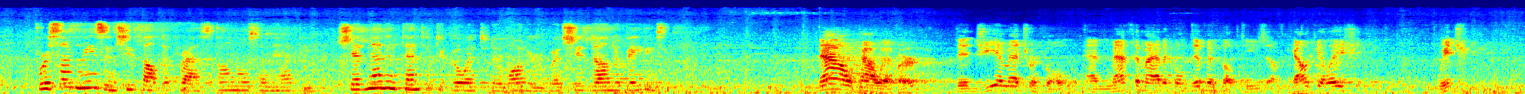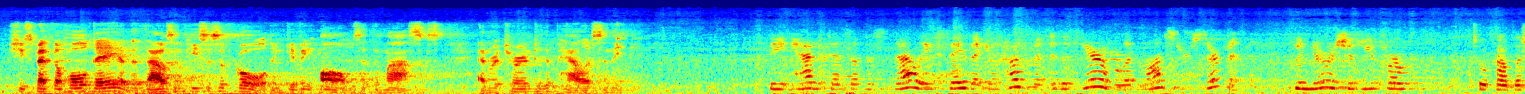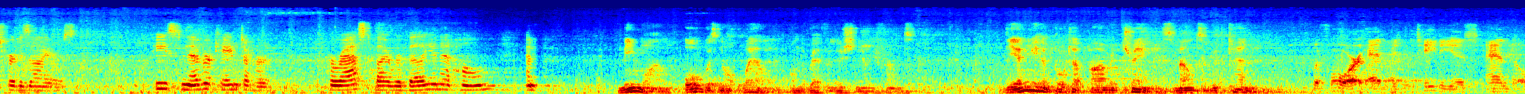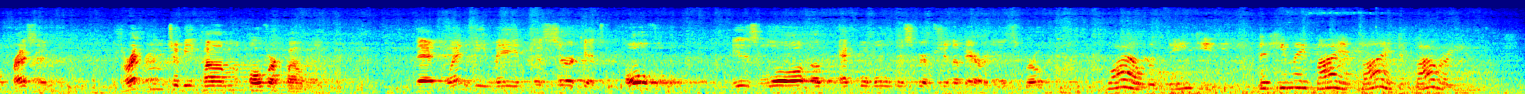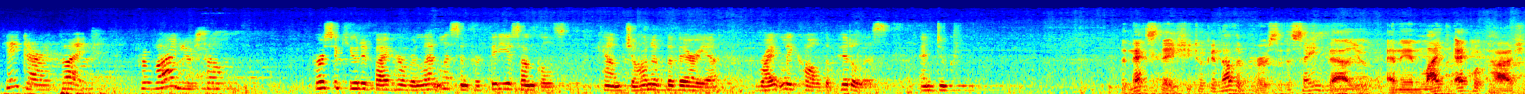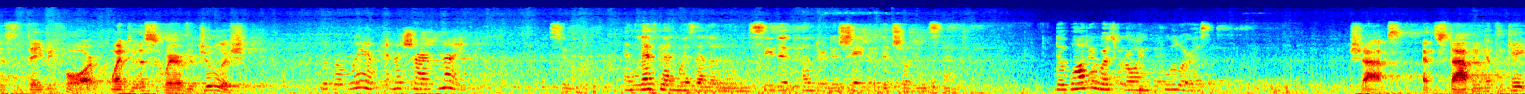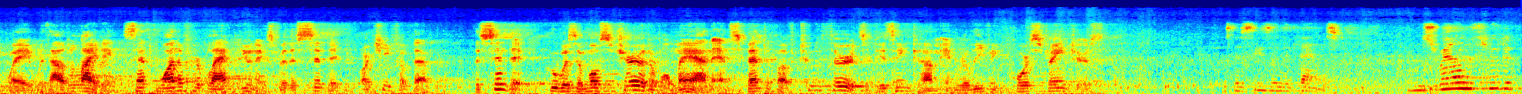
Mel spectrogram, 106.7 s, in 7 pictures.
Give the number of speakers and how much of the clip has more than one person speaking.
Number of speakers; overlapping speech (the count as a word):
six, no overlap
